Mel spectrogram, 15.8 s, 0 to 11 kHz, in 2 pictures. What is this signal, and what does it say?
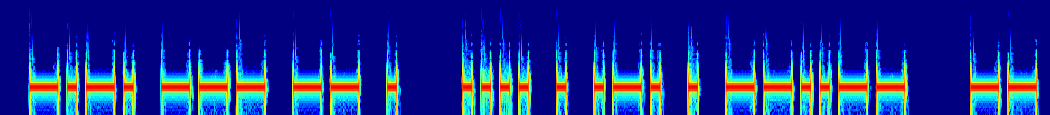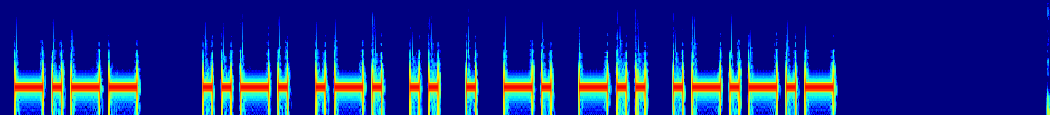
Morse code, heard as a keyed tone, about 17 wpm, 700 Hz. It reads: COME HERE, MY FRIEND.
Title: Sentences from Top 300 Words 17wpm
